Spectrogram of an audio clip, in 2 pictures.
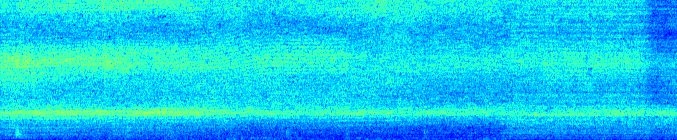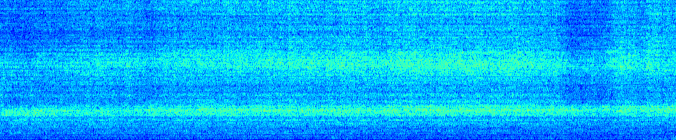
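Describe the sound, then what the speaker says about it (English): A Ninja Foodi pressure cooker vents steam in a quick release after cooking beef stew, a loud continuous hiss that holds steady for many seconds, easing slightly partway through, with no talk. "So we'll do a quick release right now and switch this over to slow cook."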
